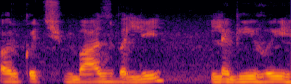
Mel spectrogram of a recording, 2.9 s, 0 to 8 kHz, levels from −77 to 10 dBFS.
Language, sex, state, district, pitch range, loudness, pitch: Hindi, male, Uttar Pradesh, Lucknow, 90-100 Hz, -15 LUFS, 95 Hz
